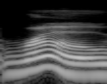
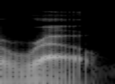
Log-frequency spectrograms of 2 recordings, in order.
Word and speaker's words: row: Haha, well, that row rhymes with go, and it refers to a line of something, like a row of houses.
